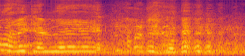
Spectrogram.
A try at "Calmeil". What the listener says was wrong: Calmeil. Il y a un Y à la fin. Non, EIL.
